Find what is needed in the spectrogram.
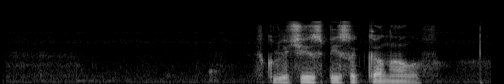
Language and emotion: Russian, neutral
